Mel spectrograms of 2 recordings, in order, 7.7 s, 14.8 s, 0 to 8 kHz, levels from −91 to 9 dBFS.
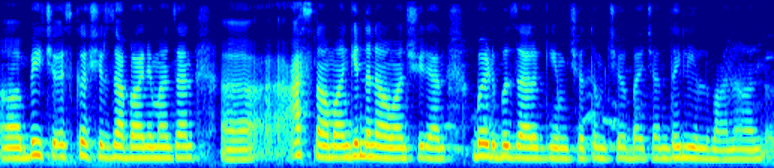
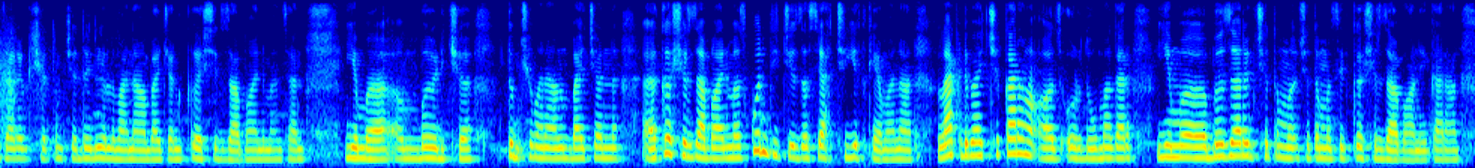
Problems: low volume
